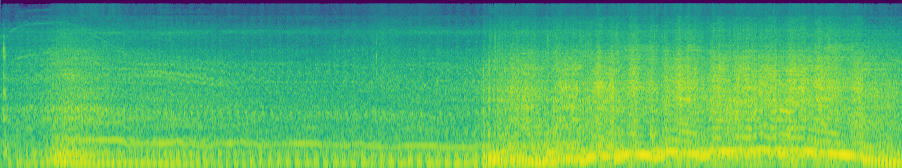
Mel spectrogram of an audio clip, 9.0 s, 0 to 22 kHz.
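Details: 2025 VOGE DS525X 494cc twin-cylinder fuel-injected Euro 5 motorcycle: catches and settles into an even idle, then throttle blips rise and fall cleanly with no knocks or rattles; healthy engine.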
